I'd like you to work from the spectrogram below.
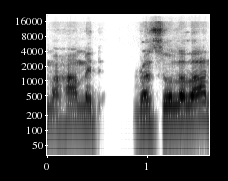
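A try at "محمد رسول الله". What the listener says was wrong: Muhammadur Rasulullah. You didn't say al in front of Muhammad, you say it before Rasul.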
